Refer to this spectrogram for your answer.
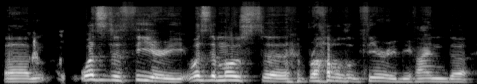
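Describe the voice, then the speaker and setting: Man, slovenian accent, slow pace, halting, fillers, podcast host, video call. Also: fairly high pitch, mellow. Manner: halting, with frequent pauses and fillers. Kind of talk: live-streamed interview.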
